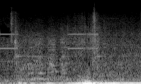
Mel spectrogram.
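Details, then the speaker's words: BMW E46 323 after fuel pump replacement, following earlier head gasket work; a short crank, then it fires immediately and settles to a steady, even idle. Starts right up, fixed; normal start. "yep starts right up"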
